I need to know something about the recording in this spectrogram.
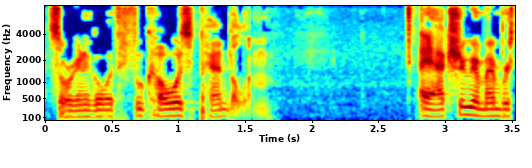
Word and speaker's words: Foucault: full call okay I think I saw I pronounced the fuko's okay so we're gonna go with Foucault is pendulum I actually remember seeing one of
